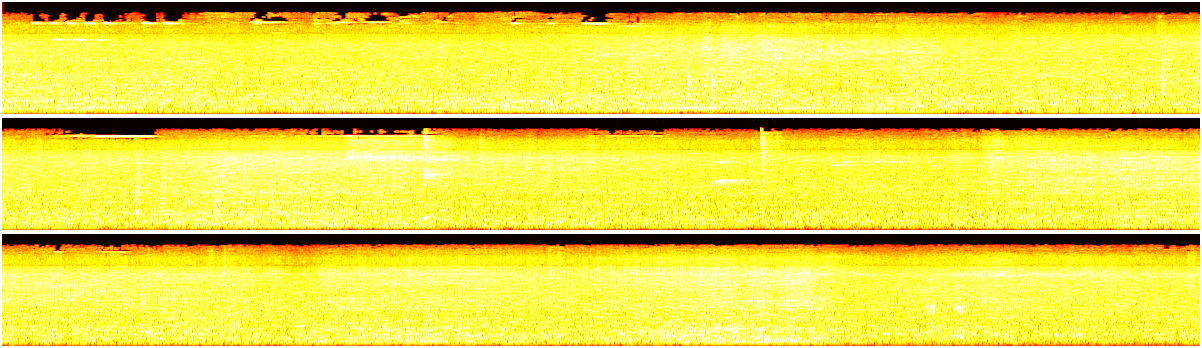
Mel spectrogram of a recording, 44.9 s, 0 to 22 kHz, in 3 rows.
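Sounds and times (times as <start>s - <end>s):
busy city traffic: 0.0s - 44.9s
engine passing close by: 37.5s - 40.5s.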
